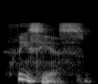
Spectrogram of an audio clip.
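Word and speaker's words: Theseus: So let's start with thesis. Theus thesis emphasis on the first syllable.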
